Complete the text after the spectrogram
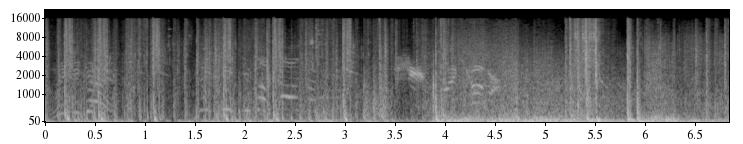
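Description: Gunshots crack in quick, repeated bursts.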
